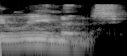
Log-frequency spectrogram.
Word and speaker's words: Remans: The Remans, I think, are the the Remans. Yes. Yeah. I didn't want to mispronounce that.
